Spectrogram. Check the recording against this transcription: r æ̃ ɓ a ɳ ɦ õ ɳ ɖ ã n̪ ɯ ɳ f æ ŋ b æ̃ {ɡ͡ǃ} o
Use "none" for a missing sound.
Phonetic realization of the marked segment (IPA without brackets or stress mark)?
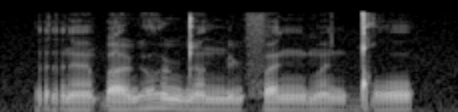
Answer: ɡ͡ǃ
